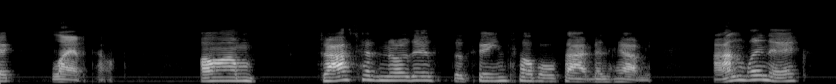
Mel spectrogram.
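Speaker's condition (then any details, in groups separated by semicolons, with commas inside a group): Cerebral palsy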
